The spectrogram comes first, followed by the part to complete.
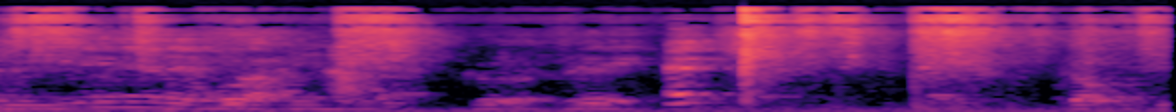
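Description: Indistinct talking voices in a room, with a few short hissing sounds in between, the sharpest a little over halfway through.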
